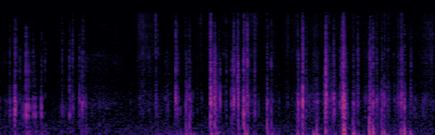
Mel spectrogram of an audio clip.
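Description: A small stack of about six clear hard plastic CD jewel cases is held in both hands while fingertips and short nails tap and scratch along the case edges and spines. The result is a quiet, uneven run of dry, crisp clicks and crinkly scrapes with soft low knocks underneath. Each tap dies away almost instantly.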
